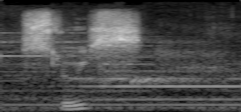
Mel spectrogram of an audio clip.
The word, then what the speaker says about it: sluice: To descend further, I'll have to find the local how to pronounce this word, sluice pumps to drop the water levels.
